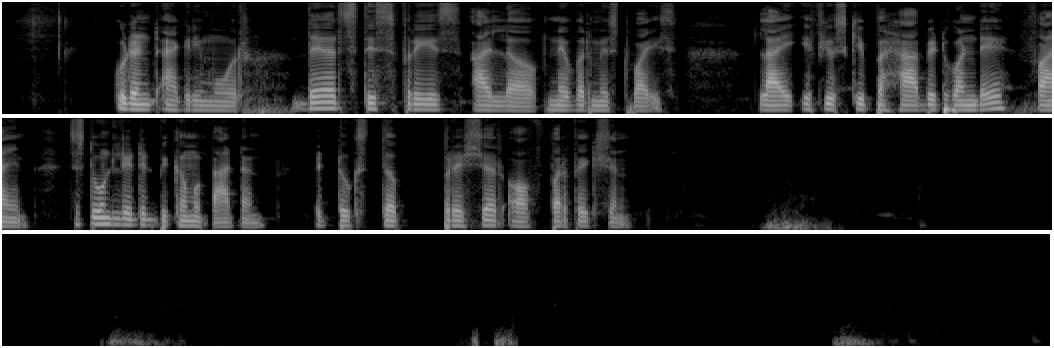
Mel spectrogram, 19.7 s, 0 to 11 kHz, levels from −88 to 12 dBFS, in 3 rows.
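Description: From start to finish the speech sounds high and hurried, running about 1.38 times too fast and pitched about 5.5 semitones up. That points to a wrong sample rate: audio recorded at 16 kHz being played back at 22 kHz without conversion.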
